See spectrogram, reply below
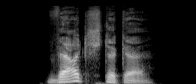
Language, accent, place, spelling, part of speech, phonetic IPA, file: German, Germany, Berlin, Werkstücke, noun, [ˈvɛʁkˌʃtʏkə], De-Werkstücke.ogg
- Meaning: nominative/accusative/genitive plural of Werkstück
